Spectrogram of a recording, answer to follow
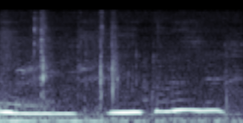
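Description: A child humming a few held notes: one note falling in pitch, then two short higher notes, with a couple of light clicks between them.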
